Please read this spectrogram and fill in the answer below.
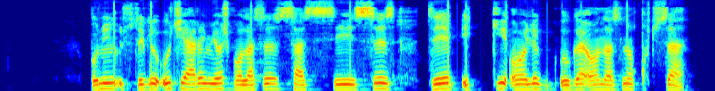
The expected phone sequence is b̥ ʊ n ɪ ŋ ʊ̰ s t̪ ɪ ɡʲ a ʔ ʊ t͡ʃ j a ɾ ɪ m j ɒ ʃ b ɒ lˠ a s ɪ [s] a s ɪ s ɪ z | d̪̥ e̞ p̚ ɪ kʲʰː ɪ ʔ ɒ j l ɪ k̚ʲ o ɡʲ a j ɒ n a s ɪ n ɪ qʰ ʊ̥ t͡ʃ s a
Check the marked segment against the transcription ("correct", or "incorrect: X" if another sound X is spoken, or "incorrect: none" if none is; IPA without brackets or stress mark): correct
